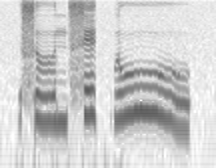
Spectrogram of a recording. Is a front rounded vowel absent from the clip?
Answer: yes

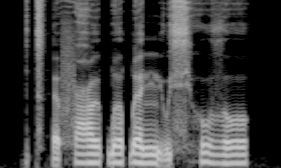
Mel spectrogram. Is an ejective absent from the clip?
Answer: no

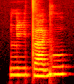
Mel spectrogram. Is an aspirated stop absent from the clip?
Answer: yes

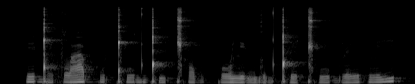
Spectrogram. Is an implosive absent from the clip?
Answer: yes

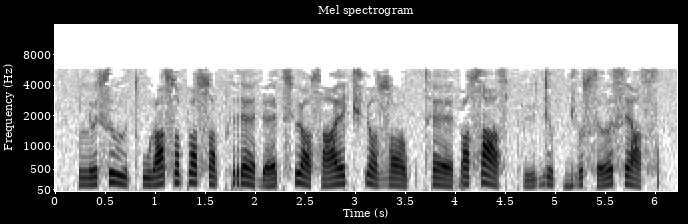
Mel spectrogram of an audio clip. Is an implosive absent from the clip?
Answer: no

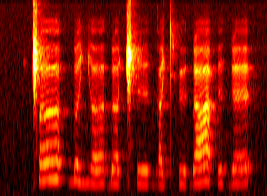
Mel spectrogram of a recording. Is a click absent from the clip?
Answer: no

